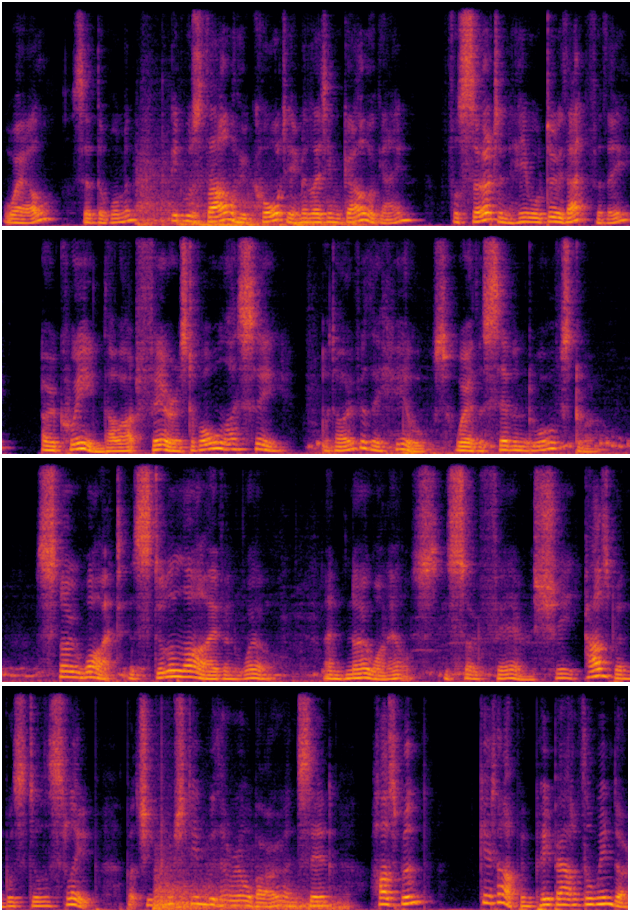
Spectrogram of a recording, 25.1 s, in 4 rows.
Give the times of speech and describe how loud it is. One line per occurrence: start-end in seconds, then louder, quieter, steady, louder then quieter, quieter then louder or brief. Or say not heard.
0.0-25.0 steady.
